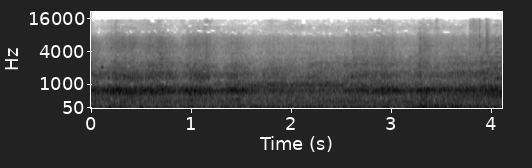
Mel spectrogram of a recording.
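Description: London Underground train running, heard from inside the carriage: a loud, steady rumble of wheels on track with a strong midrange roar.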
